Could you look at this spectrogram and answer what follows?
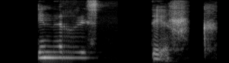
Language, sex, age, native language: Icelandic, female, 7, Icelandic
